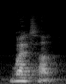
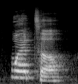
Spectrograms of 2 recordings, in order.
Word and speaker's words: weta: and claimed your soul WETA that's how you pronounce it WETA as in don't shake this hand shake this one it's wet there you go wet we don't get many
